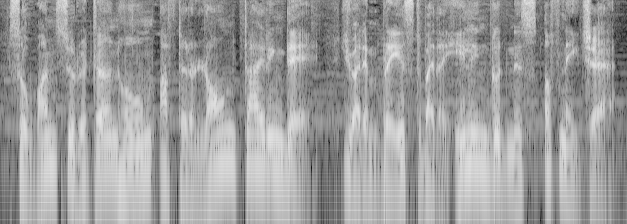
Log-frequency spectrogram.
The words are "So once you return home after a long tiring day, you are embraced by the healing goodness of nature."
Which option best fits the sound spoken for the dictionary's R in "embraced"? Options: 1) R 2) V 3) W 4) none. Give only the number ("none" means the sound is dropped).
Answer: 1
